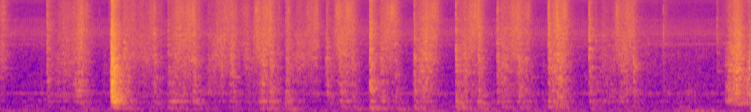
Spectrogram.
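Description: A hand brush scrubbing the plastic casing of a CRT computer monitor in short, repeated rasping strokes, with a sharp knock about a second in.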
